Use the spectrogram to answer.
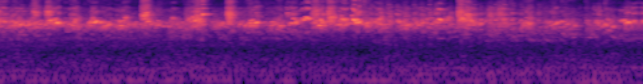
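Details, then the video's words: Continuous chirping of budgies, many small high tweets and scratchy warbles overlapping in an even, busy chorus. "تغريد طيور الحب البادجي"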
